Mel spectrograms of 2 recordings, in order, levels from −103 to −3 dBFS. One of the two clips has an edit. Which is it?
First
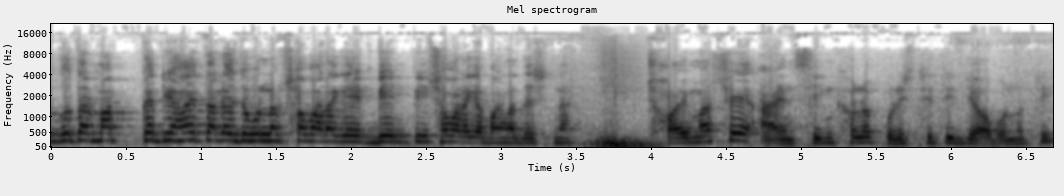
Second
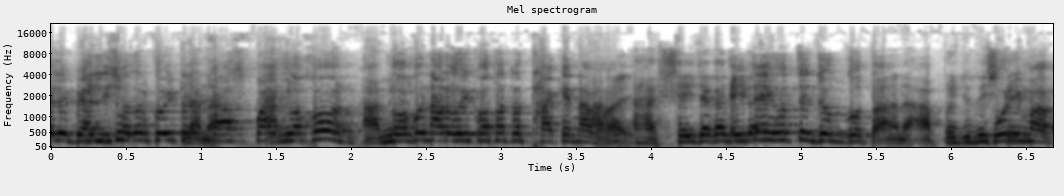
first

